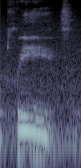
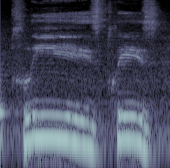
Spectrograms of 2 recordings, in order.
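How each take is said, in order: First: Said in the usual way. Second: High, pleading please, please; strong begging. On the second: Shown as a demonstration. Teacher acting out a strong beg, high pitched. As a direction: beg hard, voice raised. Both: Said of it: "very strong".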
